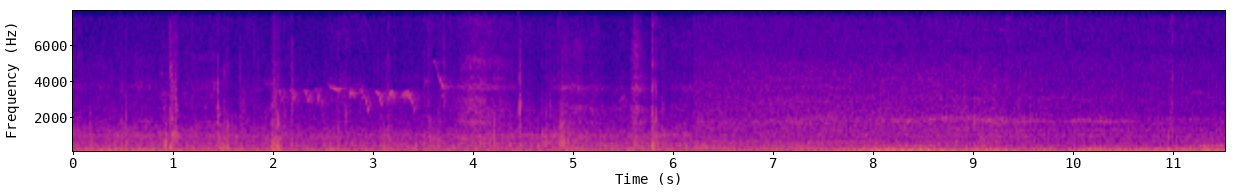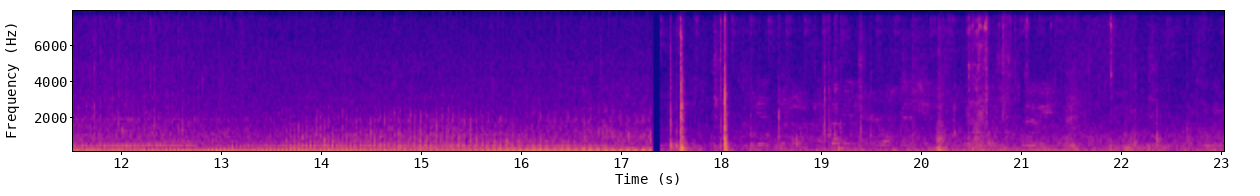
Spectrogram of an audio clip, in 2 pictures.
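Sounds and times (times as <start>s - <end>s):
car engine driving off: 6.2s - 17.3s.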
